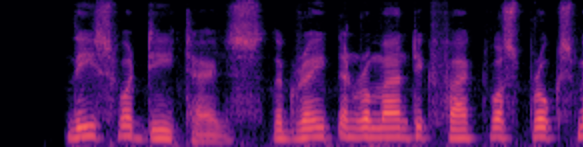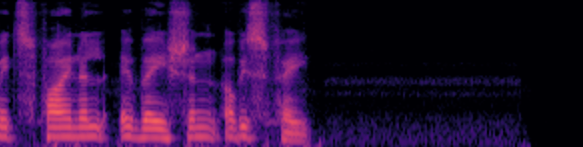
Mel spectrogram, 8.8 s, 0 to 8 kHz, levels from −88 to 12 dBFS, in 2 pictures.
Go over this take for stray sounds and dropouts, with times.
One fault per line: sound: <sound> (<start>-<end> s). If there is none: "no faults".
no faults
